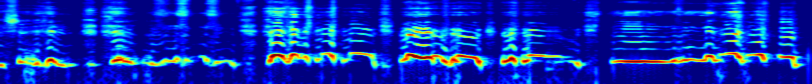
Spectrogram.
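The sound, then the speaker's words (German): Loud wailing and sobbing from a voice imitating a girl crying after getting lost in the woods: a run of drawn-out, quavering moans and gasping sobs that waver up and down in pitch, with no words. “Und wie so pissdumme Mädels sind, fing sie an, laut zu heulen.”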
